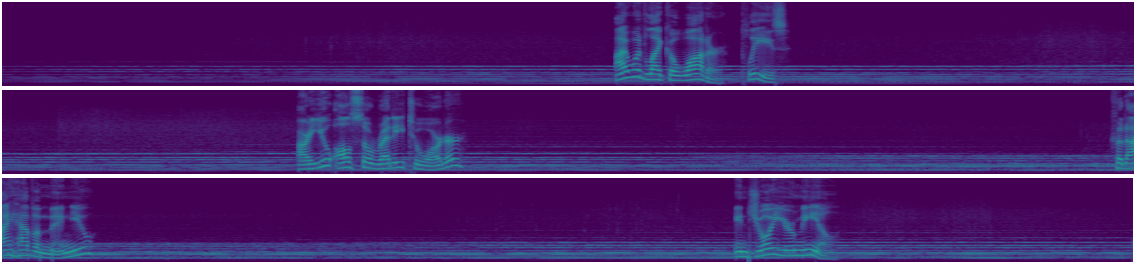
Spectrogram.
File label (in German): Im Restaurant Relax Dialog; en-de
